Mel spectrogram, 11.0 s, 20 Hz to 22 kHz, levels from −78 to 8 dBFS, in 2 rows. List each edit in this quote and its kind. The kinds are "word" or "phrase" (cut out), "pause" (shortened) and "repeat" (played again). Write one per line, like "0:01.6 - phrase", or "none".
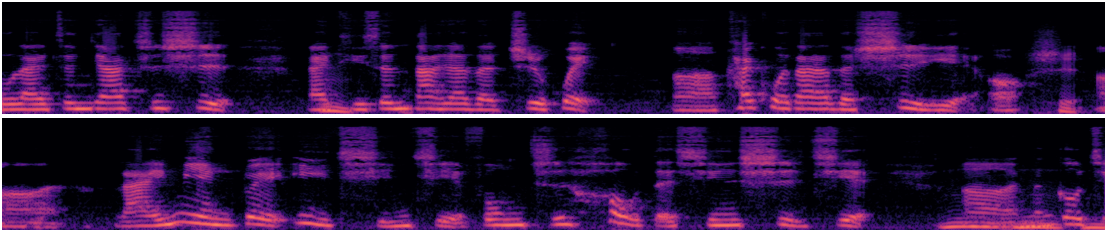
none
